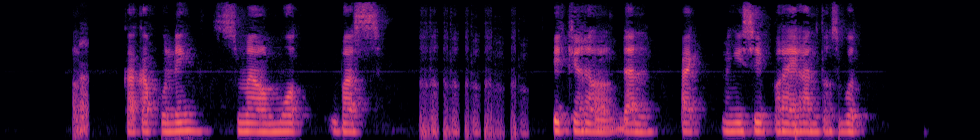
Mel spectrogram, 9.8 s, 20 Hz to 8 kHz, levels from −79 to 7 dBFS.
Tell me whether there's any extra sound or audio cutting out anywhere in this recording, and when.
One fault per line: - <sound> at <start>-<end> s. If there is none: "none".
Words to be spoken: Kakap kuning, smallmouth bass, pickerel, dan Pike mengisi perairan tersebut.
- laugh at 0.7-0.9 s
- laugh at 4.2-5.3 s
